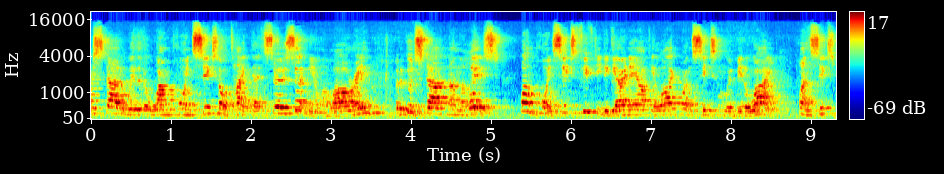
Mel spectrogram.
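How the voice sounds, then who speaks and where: An Australian man working as a real estate auctioneer, calling bids in a projected, insistent, repetitive patter with polite address to bidders. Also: high-pitched. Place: live auction before bidders. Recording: echoey, distant mic, faint background noise.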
